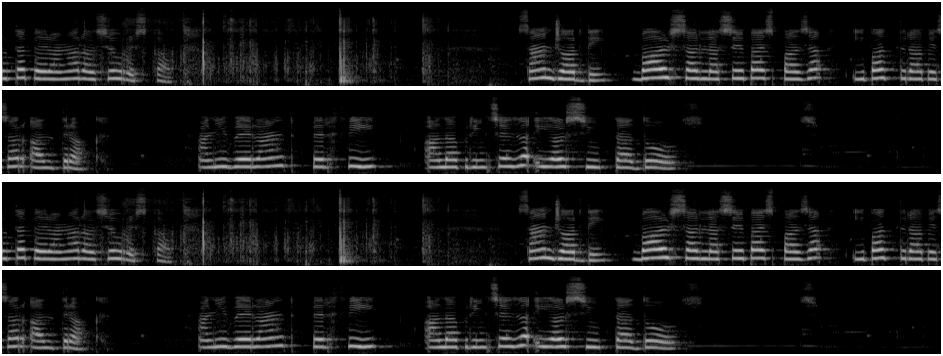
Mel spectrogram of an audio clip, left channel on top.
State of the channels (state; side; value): identical; both; correlation 1.00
